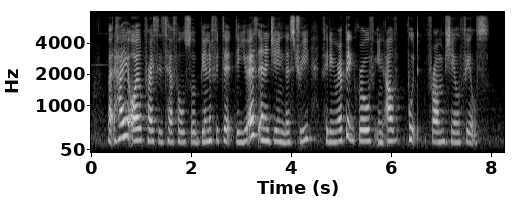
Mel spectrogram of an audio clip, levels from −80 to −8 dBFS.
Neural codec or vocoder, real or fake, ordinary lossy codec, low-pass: none; real; none; 7.2 kHz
